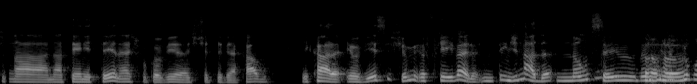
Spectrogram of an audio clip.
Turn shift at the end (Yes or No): No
